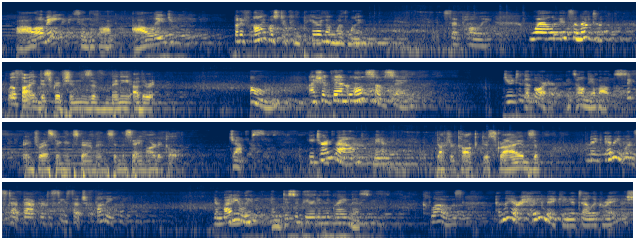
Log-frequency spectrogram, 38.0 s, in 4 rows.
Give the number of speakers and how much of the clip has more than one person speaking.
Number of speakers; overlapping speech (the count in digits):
4, no overlap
